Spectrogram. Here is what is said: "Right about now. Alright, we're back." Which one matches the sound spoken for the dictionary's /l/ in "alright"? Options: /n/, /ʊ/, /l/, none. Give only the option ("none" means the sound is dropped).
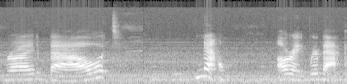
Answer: /l/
